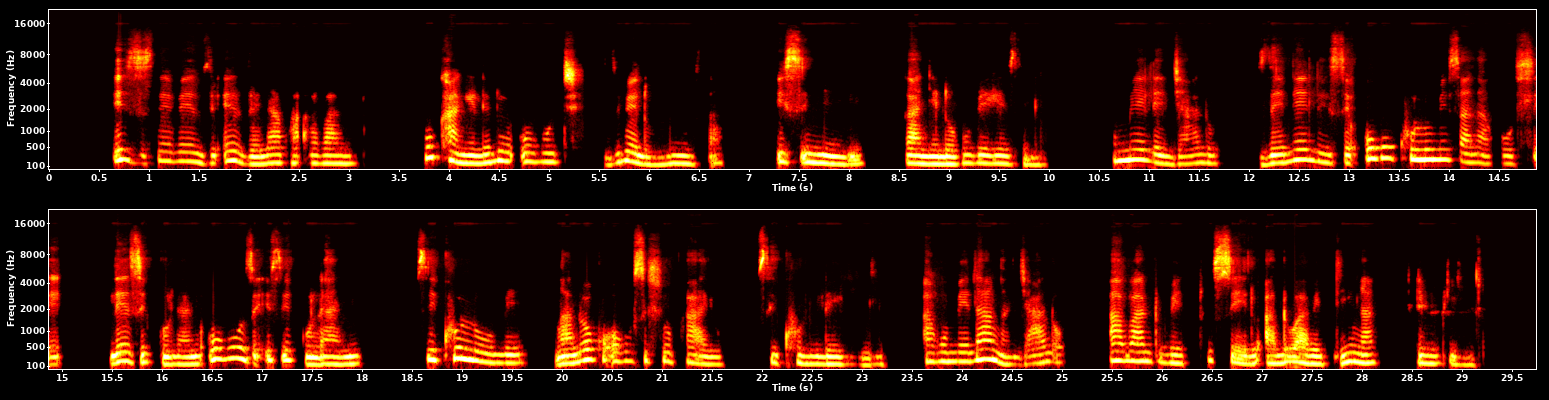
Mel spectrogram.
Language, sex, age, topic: North Ndebele, female, 50+, health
